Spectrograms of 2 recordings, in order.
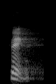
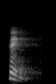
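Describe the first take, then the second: Both takes have the same delivery.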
